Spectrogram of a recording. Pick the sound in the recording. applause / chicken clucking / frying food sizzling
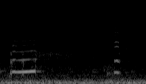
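chicken clucking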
